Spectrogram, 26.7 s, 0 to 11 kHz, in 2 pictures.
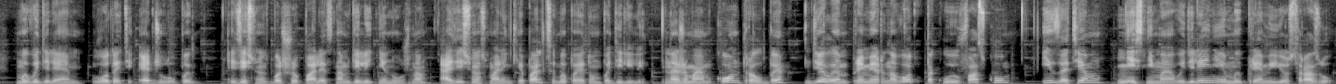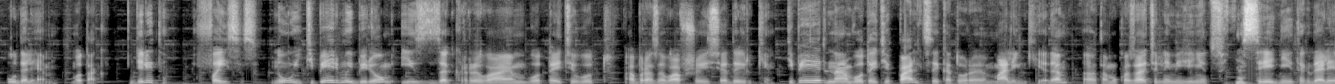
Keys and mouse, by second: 7.2 ctrl+b, 13.3 x, 18.0 f, 19.5 alt+click, 19.6-26.7 middle drag, 19.9 f.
